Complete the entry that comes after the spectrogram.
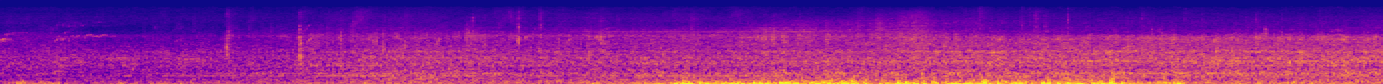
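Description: Low rumble of a train, swelling about four seconds in and easing off again near the end.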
